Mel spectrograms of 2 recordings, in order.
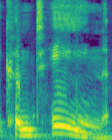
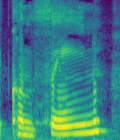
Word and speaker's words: contain: But have you heard people say contthane? I wonder where they are getting the extra h from.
